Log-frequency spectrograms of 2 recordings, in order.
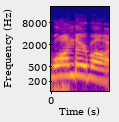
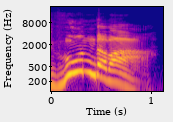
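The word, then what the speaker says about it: Wunderbar: beer and a sandwich it's not wonder bar it's vundava you got to say it like a german is you don't say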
